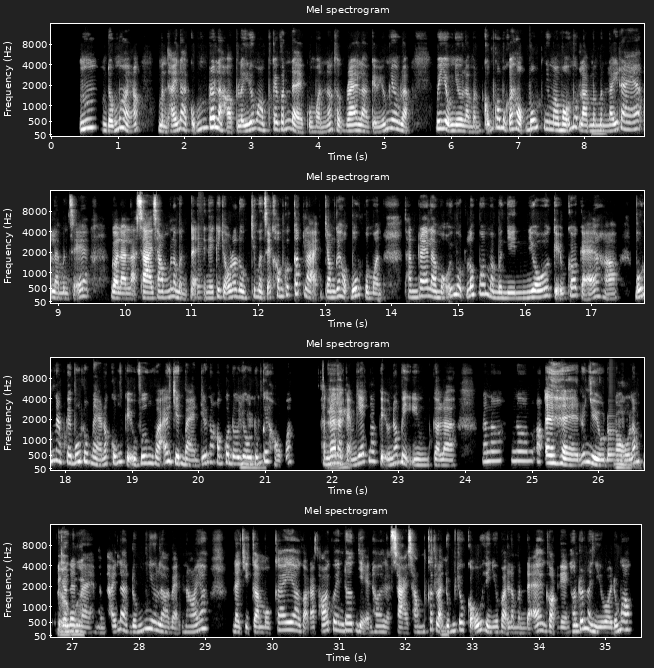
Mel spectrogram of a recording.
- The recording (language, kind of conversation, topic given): Vietnamese, advice, Làm thế nào để duy trì thói quen dọn dẹp mỗi ngày?
- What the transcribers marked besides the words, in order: tapping; other background noise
